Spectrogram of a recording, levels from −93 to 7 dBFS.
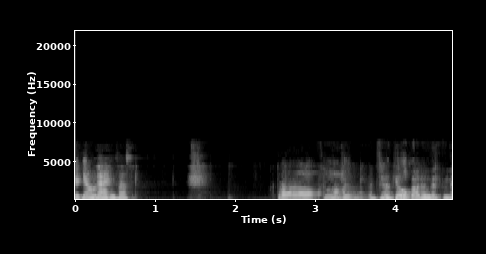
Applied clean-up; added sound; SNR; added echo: neural mask model DeepFilterNet 3.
